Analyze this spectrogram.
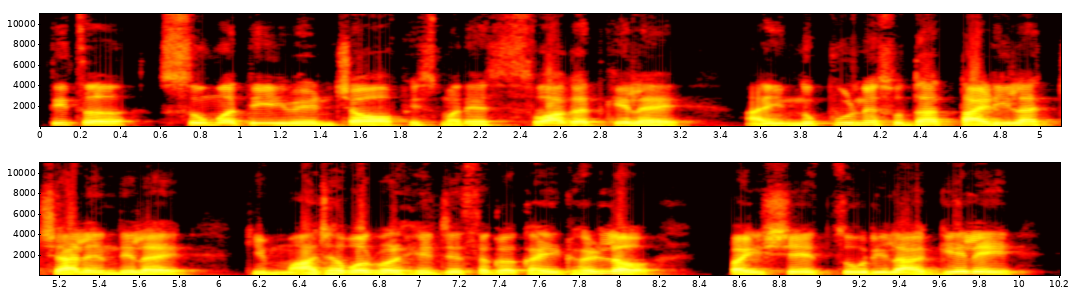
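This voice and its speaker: A man narrating a recap of a TV serial episode as its reviewer, telling the story briskly. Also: on the high side, a little mellow.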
